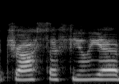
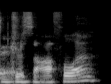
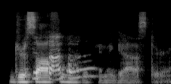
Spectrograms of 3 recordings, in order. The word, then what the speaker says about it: Drosophila: So, Drosophilia melan melanogaster. Close. You're close. It's Drosophila. Drosophila.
